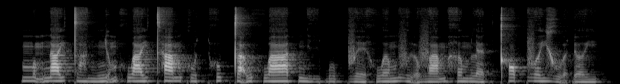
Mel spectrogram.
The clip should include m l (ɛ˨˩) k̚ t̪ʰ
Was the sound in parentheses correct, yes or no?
yes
